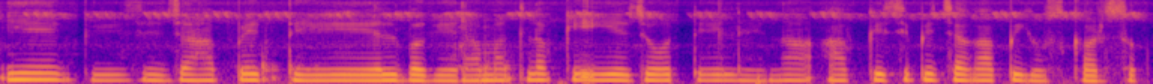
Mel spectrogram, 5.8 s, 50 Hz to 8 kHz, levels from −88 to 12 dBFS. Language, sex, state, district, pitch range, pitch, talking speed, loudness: Hindi, female, Tripura, Unakoti, 195-210 Hz, 200 Hz, 195 wpm, -16 LUFS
